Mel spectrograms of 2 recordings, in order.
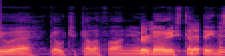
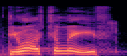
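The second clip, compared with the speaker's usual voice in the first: louder, higher call into the dark; talking to a ghost; 5 semitones higher, 5 dB louder than usual. Real, not acted. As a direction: call out to an unseen spirit. Calling out to the spirit.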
